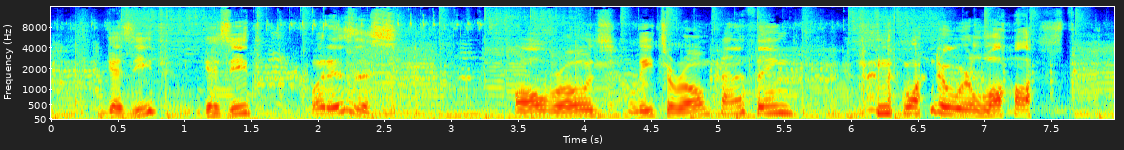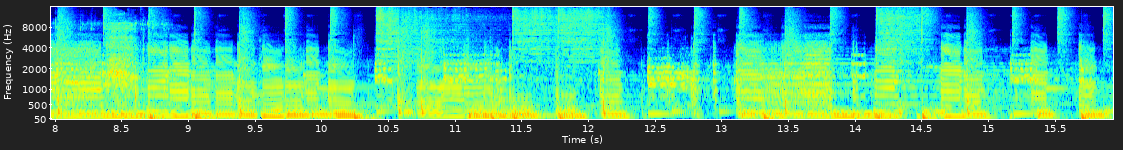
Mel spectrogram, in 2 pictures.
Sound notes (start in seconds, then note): 4.8 laughing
